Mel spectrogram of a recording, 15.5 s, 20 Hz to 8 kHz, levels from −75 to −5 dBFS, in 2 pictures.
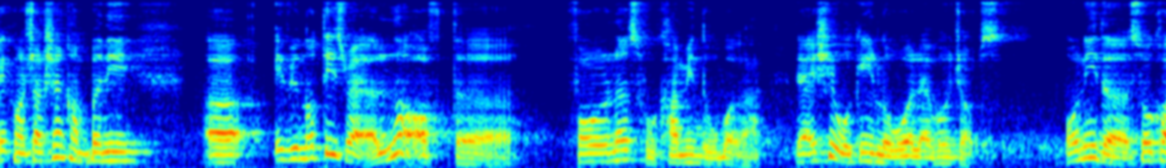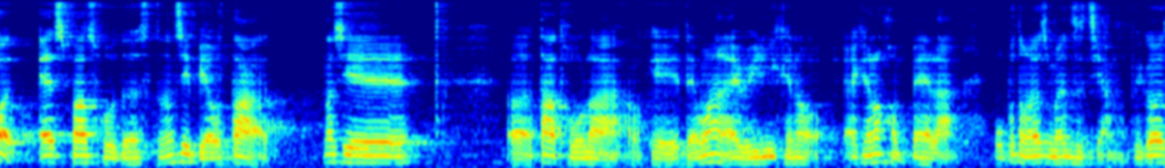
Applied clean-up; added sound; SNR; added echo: neural separator model SepFormer DNS4.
